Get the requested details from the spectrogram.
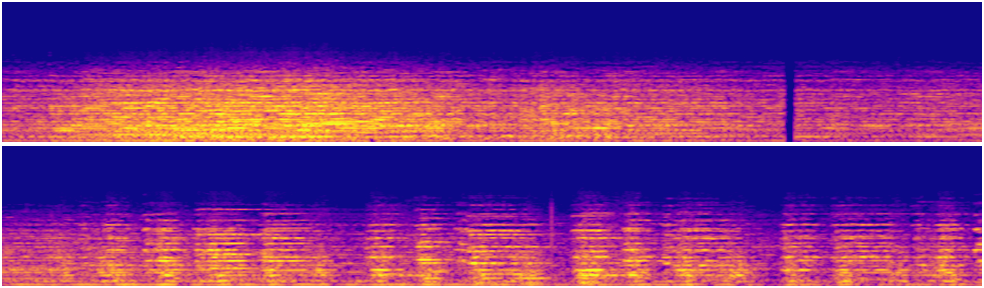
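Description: Several church bells of a city peal together from all its towers, a dense, continuous clangour of overlapping strokes that fills the air, with a momentary break partway through and no voices.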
